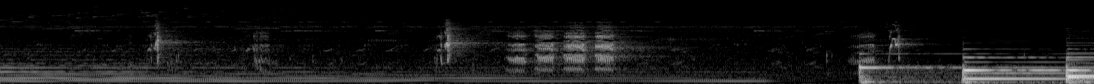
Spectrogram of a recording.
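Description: Slow relaxing piano music with held low chords that fade away, while birds chirp over it, including a quick run of four chirps about five seconds in. After a moment's pause near the end, a new piano phrase begins.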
